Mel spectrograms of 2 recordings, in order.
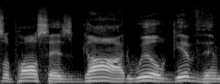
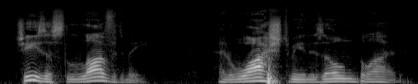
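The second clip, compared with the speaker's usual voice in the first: slow, put-on tearful, weeping voice; 4 semitones lower than usual. Retelling how a dying guest speaker repeated a line: imitating Roy Thompson crying. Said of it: "he'd start crying. He'd go".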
